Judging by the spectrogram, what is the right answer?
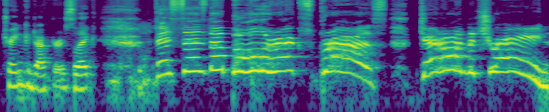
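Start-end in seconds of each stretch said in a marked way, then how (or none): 1.0-5.5 very high, very slow, drawn-out yell. Imitating the train conductor from the movie: imitating the conductor yelling. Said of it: "just yelling".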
